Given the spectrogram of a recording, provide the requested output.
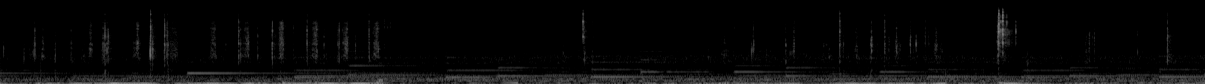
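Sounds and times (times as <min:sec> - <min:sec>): screwdriver clicking on metal: 0:00.0 - 0:03.9, 0:07.2 - 0:09.4, 0:10.0 - 0:10.2
soft background music: 0:00.0 - 0:12.0.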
